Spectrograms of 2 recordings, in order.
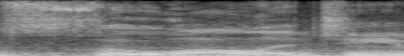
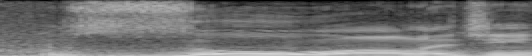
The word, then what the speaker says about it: zoology: got a degree in Zoology by the way and you always pronounce it zoology not zoology because it's not really the study of zoos it's the study of animals is a word that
